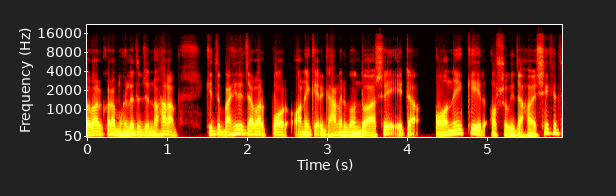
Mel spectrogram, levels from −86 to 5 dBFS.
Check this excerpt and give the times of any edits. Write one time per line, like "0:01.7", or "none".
none

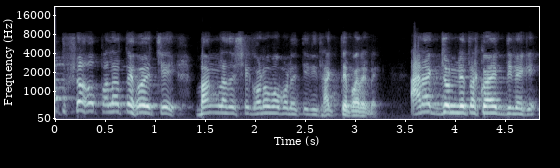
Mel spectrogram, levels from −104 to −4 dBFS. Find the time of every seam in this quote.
none

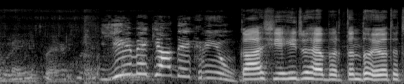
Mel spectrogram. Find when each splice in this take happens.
0:01.0
0:02.3

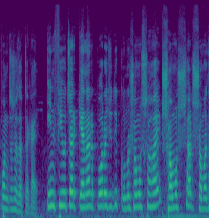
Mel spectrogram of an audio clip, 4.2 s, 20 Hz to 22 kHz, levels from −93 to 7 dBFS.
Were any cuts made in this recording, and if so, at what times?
0:00.9
0:03.3

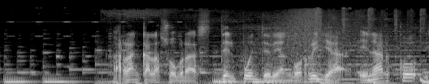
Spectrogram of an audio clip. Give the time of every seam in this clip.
0:00.9

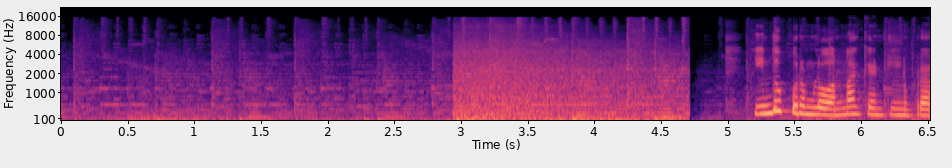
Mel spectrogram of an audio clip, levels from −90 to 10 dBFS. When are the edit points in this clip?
0:02.9
0:04.9

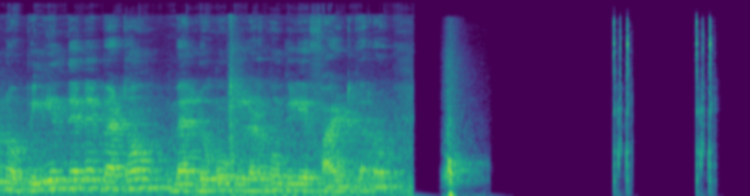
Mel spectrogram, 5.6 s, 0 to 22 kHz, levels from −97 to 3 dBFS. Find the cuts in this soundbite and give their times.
0:03.1

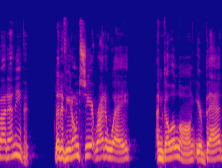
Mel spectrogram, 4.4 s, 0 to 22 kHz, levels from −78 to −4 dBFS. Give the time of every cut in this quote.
0:00.9

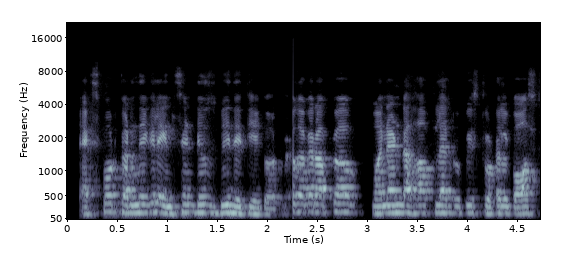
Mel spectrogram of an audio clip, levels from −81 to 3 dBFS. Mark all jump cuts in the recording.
0:02.2

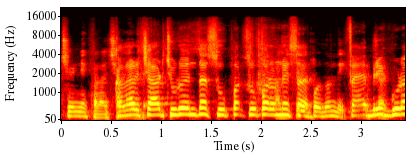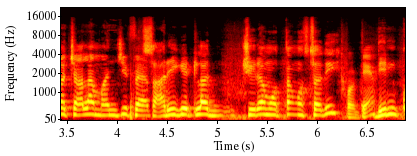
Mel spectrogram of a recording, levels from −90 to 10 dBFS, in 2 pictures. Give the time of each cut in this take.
0:04.3

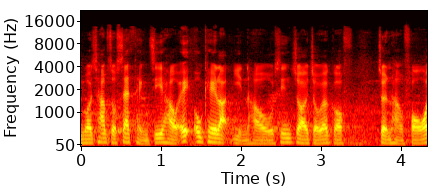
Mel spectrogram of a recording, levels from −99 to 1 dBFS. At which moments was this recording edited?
none

